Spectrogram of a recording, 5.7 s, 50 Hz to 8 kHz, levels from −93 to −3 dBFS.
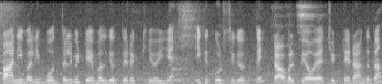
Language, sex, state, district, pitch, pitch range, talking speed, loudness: Punjabi, female, Punjab, Pathankot, 225 Hz, 210-240 Hz, 200 wpm, -19 LUFS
